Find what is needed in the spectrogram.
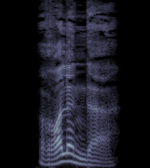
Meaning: inflection of rollend: 1. strong/mixed nominative masculine singular 2. strong genitive/dative feminine singular 3. strong genitive plural
- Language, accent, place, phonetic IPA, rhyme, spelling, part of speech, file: German, Germany, Berlin, [ˈʁɔləndɐ], -ɔləndɐ, rollender, adjective, De-rollender.ogg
